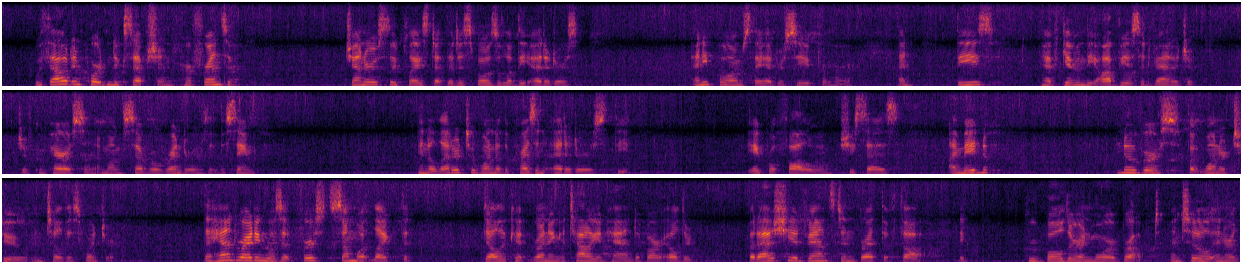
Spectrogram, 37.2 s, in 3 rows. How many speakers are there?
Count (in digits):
1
